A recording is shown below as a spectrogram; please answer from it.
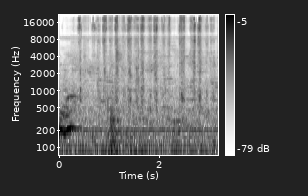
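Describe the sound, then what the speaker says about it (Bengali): Ginger is scraped against a hand grater while preparing desi chicken, giving soft rhythmic rasping strokes, close and fairly quiet. "আদা গ্রেট হয়ে যাচ্ছে এখানে"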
